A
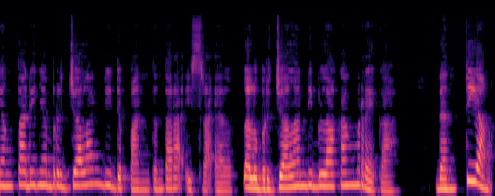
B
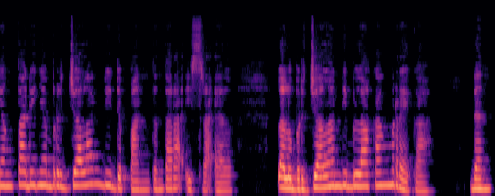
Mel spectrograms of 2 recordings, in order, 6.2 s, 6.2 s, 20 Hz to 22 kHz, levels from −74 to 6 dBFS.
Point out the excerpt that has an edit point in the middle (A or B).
A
